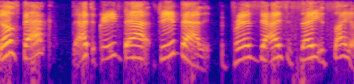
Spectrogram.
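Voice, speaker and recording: A man puts on a character voice with an extremely high pitch, speaking at a fairly slow pace. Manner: rambling, grumbling.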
